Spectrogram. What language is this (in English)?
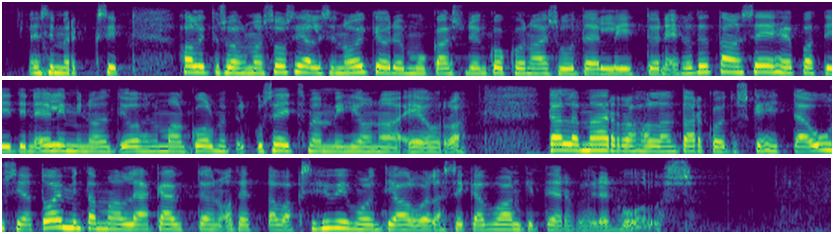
Finnish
